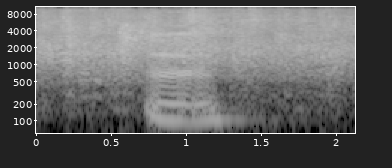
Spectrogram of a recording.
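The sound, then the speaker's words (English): A church audience claps their hands in praise: steady, dense clapping with a brief voice calling out over it. “Then we want to give one more hand clap of praise to our Lord and Savior.”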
